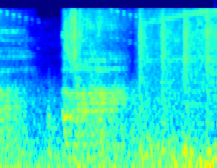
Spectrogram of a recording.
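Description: Cinematic trailer sound effects: a loud, noisy effect over heavy low bass. The high end drops out briefly twice.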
